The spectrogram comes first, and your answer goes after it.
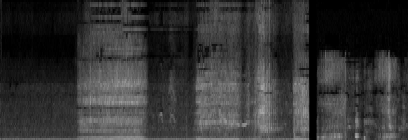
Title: Funny strange snore 😴 #funny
